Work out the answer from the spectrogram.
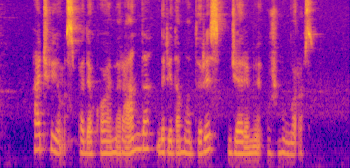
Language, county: Lithuanian, Panevėžys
